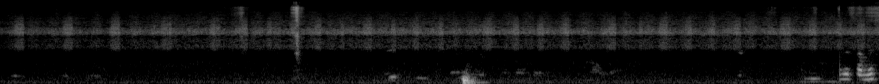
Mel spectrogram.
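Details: Cicadas buzz in a steady, high, hissing chorus that never lets up on a hot summer day at a seaside campsite on Croatia's Adriatic coast.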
